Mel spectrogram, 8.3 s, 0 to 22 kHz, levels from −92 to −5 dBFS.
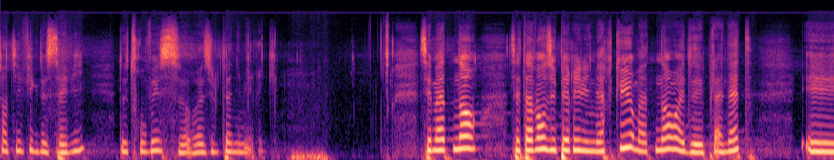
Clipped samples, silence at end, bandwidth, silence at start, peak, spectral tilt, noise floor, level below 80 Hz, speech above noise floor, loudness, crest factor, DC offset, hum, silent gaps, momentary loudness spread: under 0.1%; 0 s; 16.5 kHz; 0 s; 0 dBFS; -4.5 dB/octave; -57 dBFS; -34 dBFS; 39 dB; -19 LUFS; 18 dB; under 0.1%; none; none; 19 LU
